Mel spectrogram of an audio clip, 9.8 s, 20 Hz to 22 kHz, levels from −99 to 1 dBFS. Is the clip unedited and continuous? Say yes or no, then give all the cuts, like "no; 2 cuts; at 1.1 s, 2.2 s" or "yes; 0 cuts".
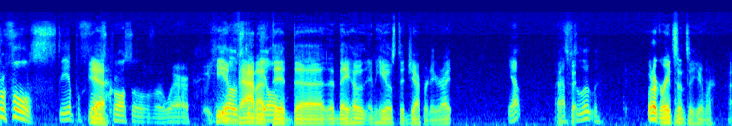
yes; 0 cuts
